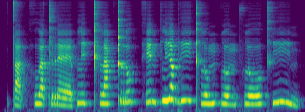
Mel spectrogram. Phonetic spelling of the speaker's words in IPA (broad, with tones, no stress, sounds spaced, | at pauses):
t a˨˩ t̚ h u˧ a̯ t r ɛː˨˩ p l i˦˥ ʔ kʰ l a˦˥ k̚ t r o˥˩ k̚ h e˥˩ n k l i˥˩ a̯ b iː˥˩ kʰ l o˦˥ m p l o˧ n pʰ l oː˦˥ kʰ iː˥˩ ŋ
